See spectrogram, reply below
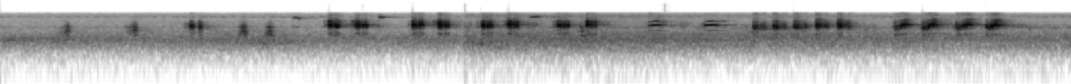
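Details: Oriental reed warbler, heard but hard to see, in reeds on the Ōyodo riverbed while chinaberry trees are in full bloom: loud, harsh, grating chatters, short rasping notes in rapid bursts over a soft steady hiss.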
